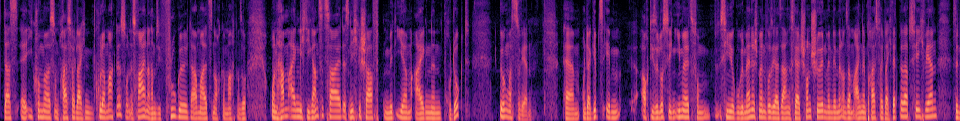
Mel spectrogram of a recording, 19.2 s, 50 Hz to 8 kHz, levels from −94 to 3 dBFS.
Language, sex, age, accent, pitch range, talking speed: German, male, 40-59, German, 135-160 Hz, 205 wpm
